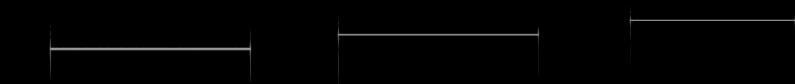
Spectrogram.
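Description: Three steady pure tones of about two seconds each, separated by silence, each higher pitched than the last: a stepped hearing-age test sequence.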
